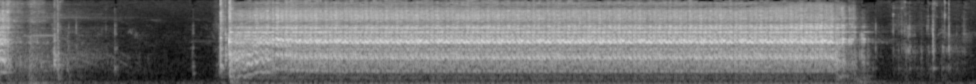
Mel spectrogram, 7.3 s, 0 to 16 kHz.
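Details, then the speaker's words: Mercury Classic 50hp outboard after stator and trigger refit and power pack replacement, plugs in: steady even high cranking drone for about four and a half seconds, no catch. Hard starting; owner suspects carburetor needs work and tries spraying starting fluid. "she's probably a carb job covered up see what happens if I spray some stuff in there"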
